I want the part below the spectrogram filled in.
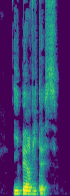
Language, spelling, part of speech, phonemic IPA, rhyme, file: French, hypervitesse, noun, /i.pɛʁ.vi.tɛs/, -ɛs, LL-Q150 (fra)-hypervitesse.wav
- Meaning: hypervelocity (extreme speed)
